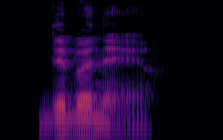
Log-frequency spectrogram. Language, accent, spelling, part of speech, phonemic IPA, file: French, France, débonnaire, adjective, /de.bɔ.nɛʁ/, LL-Q150 (fra)-débonnaire.wav
- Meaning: 1. kind; gentle, good 2. weak-willed; soft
